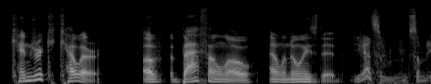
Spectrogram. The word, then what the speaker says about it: Illinois: I have a weakness you're saying the state's name wrong it's Illinois it's not Illinois Illinois and I have a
